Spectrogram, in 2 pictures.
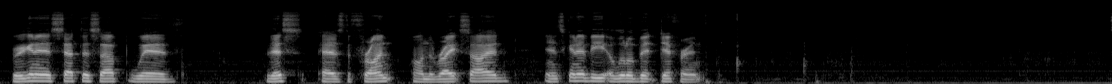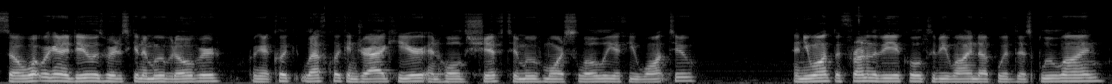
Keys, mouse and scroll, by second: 4.9-6.1 middle drag, 6.3 middle click, 12.8-14.6 drag, 21.9 middle click.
